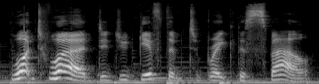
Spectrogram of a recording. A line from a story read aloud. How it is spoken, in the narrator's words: laughed Kashnur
